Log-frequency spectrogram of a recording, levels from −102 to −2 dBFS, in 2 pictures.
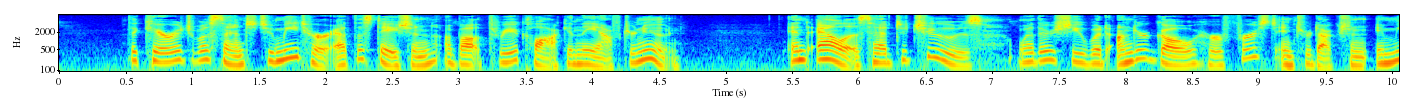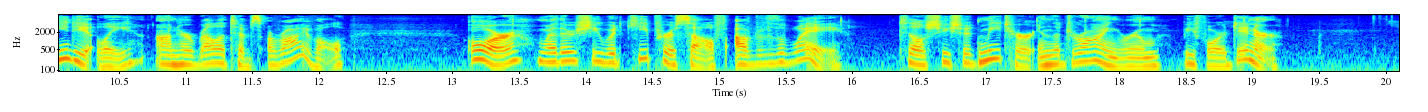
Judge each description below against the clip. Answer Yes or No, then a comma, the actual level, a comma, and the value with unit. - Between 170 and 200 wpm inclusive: No, average, 160 wpm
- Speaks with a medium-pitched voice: Yes, medium, 180 Hz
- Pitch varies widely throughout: Yes, wide, 5.8 semitones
